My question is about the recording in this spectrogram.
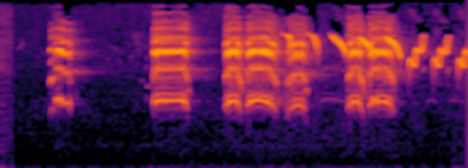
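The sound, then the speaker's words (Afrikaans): A pheasant calls nearby in a quick run of loud, harsh, stacked cries that end in a few short rising notes, with no voices or other sounds around it. “Net toe hoor hulle 'n fasant naby hulle roep.”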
